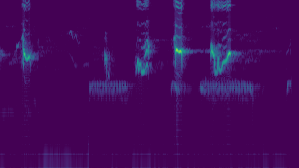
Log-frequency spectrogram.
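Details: Male Dark-capped Bulbul singing in early morning from the top of a bush: a few sharp, slurred whistled notes separated by pauses, alongside a lower, steady hum-like whistle underneath.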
